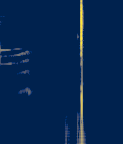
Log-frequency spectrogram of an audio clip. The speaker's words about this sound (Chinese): 我刚刚去处理一下我家的猫，它真的有点吵。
